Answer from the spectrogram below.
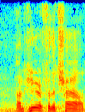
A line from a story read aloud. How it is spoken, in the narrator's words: said eagerly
